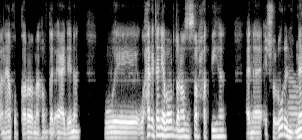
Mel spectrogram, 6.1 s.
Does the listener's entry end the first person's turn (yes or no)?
no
